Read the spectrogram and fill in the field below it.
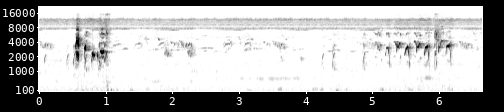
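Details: Lure-caught sooty-headed bulbul on its sixth day of fighting gives a quick cluster of bright, warbling notes, then a softer run of chirpy, descending phrases near the end.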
